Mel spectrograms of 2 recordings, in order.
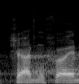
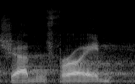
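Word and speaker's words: Schadenfreude: more deeply sh Freud shod and Freud yeah and thank you making it four syllables and not shod and Freud the way you hear it all the time anyway so when someone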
